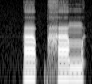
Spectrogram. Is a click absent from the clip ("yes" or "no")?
yes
